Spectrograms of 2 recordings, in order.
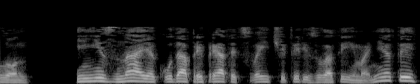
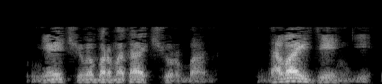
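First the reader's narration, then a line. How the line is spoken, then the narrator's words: Menacing shout, robbers. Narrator (Russian): закричали грозно разбойники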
